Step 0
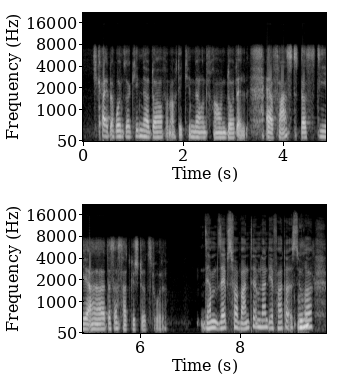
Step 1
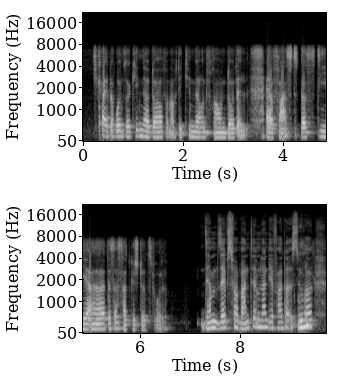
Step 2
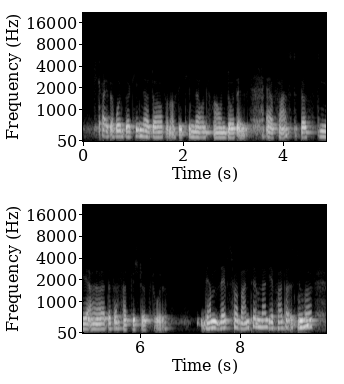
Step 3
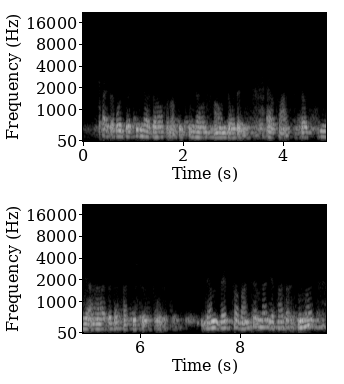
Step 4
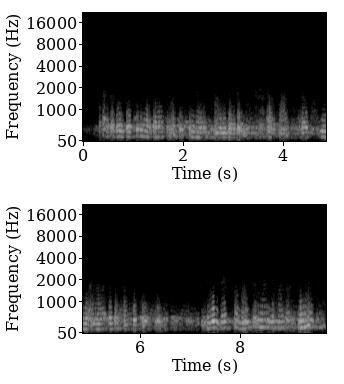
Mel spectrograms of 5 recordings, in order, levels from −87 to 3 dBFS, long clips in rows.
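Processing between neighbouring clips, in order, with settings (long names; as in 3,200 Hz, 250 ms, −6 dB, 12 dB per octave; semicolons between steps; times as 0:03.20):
mains-hum notches 60/120/180/240/300/360/420/480/540 Hz; level +1.5 dB
low-shelf EQ 78 Hz −11.5 dB; downward compressor 1.5 to 1, threshold −28 dBFS, peak gain reduction 7 dB; low-pass with resonance 420 Hz, resonance Q 4.9; level −1.5 dB
echo through a band-pass that steps 307 ms, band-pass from 180 Hz, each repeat 1.4 octaves, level −10.5 dB; micro pitch shift up and down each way 40 cents; level −8.5 dB
double-tracking delay 18 ms −5 dB; repeating echo 624 ms, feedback 56%, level −15 dB; highs frequency-modulated by the lows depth 0.42 ms; level −5.5 dB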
